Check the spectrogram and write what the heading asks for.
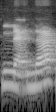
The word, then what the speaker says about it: نعناع: No, we actually write it like نعناع with A, but we pronounce it نعناع. نعناع, like very fast. But still, at the end, we say A, نعناع.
